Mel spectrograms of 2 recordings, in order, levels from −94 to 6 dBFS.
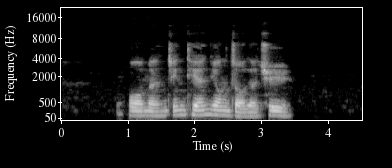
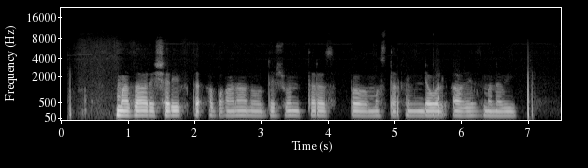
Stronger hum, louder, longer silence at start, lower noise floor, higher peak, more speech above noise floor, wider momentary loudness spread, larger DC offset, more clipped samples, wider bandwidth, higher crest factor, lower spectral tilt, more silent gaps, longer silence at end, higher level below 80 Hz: neither; first, -21 LUFS vs -25 LUFS; first, 0.85 s vs 0.1 s; first, -79 dBFS vs -50 dBFS; about the same, -4 dBFS vs -2 dBFS; first, 58 dB vs 26 dB; second, 5 LU vs 11 LU; neither; neither; first, 10 kHz vs 6.4 kHz; about the same, 20 dB vs 24 dB; second, -5 dB/octave vs -10 dB/octave; neither; first, 1.05 s vs 0.4 s; second, -66 dBFS vs -60 dBFS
